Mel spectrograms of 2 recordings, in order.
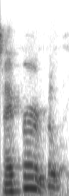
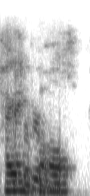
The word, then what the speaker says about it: hyperbole: I know when I hear it, I go, I know what that means, hyperbole. – Okay. – But when I saw it written down, I pronounced it hyperbole. – Of course you did. – I was going around saying hyperbole,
